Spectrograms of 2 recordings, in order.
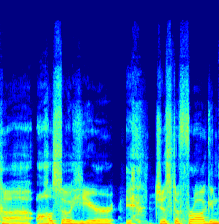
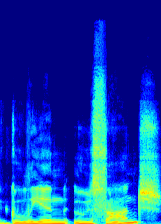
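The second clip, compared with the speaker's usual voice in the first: ordinary talk, nothing marked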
